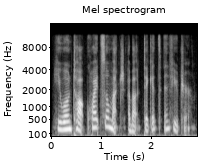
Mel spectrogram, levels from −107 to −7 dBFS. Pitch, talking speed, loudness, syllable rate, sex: 215 Hz, 205 wpm, -19 LUFS, 5.7 syllables/s, female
